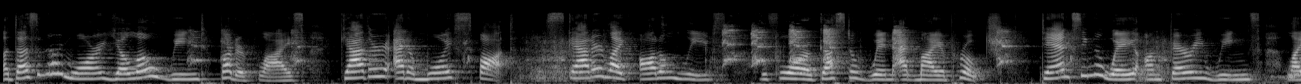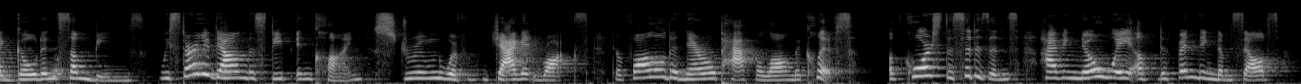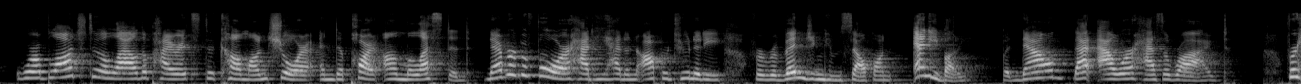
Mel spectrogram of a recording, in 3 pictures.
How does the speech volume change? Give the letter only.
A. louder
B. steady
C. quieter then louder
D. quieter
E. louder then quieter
B.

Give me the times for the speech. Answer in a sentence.
The speech can be heard from 0.0 to 38.3 s.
